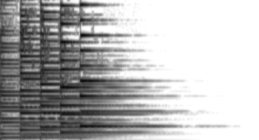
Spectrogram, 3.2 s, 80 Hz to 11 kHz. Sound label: D Minor Major 7th D down Guitar Open F; DmM7; arpeggiated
